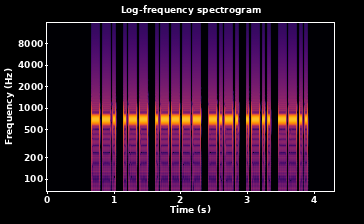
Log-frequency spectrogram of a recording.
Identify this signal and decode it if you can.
Morse code, heard as a keyed tone, about 30 wpm, 700 Hz. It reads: GW1CLZ
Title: DXCC-100 Call Signs - 6 Characters - Repeated 3x - 30wpm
